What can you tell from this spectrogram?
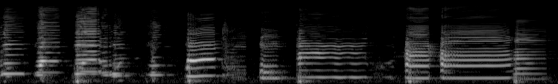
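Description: Blues harmonica played solo and cupped in both hands: a run of short choppy notes, some bent in pitch, then two long held notes, stopping shortly before the end.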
